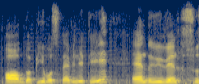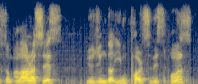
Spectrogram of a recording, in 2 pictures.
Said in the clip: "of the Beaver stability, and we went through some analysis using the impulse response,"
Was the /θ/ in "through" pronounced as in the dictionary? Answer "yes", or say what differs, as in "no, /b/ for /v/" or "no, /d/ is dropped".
no, /t/ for /θ/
